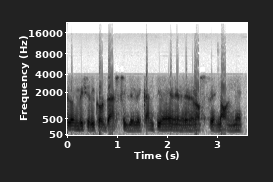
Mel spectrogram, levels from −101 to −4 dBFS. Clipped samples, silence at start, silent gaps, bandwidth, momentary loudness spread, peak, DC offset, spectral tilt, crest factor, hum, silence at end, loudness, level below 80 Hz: 0.3%; 0 s; none; 11 kHz; 4 LU; 0 dBFS; under 0.1%; -6.5 dB/octave; 12 dB; none; 0.1 s; -13 LUFS; -52 dBFS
